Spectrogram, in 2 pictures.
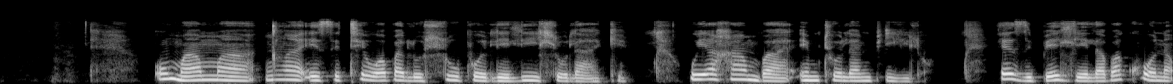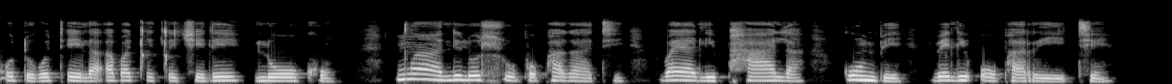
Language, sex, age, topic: North Ndebele, male, 36-49, health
